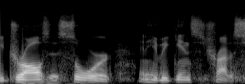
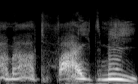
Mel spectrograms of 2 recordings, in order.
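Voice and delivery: shrill, very high, hyped-up, drawn-out screaming; 8 dB louder than usual. Retelling a film soldier yelling at paratroopers from a trench: imitating someone screaming. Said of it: "they can hear this German screaming".

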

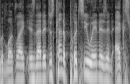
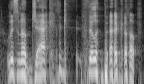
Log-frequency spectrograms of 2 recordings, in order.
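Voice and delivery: very slow voice, every word drawn out; 3 semitones higher than usual. Acting out a guy at a bodega: Joe Biden impression. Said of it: "that's my Joe Biden impression".

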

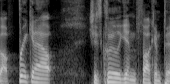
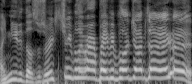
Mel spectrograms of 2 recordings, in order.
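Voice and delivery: put-on angry tone, higher. Retelling a cartoon scene where Rarity finds her gems gone: imitating someone furious. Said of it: "She's just, just pissed".

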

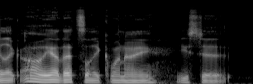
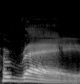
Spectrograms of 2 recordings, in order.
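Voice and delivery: put-on British accent, exclaiming; 2 semitones higher, 4 dB louder than usual. Doing an impression of the British ski guy, imitated British accent. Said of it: "I was trying to do my impression of the British ski guy".

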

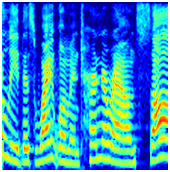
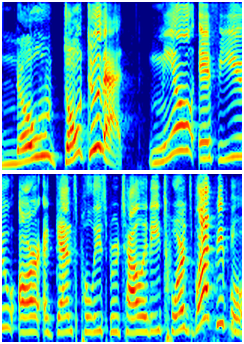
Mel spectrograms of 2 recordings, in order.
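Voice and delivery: loud yelled shout with long drawn-out "no"; 2 semitones higher, 8 dB louder than usual. Speaker retelling what they shouted back at the time, retelling their own shout. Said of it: "I shouted out back".

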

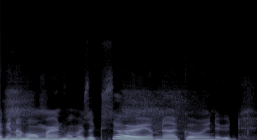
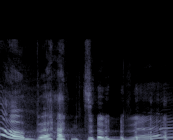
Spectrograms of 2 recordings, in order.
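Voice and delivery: booming, drawn-out, slow and heavy voice; 3 semitones higher, 9 dB louder than usual. Retelling a cartoon scene, calling a praying wife back to bed: imitating Homer Simpson. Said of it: "He goes".

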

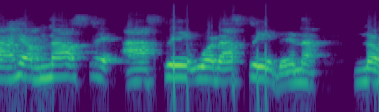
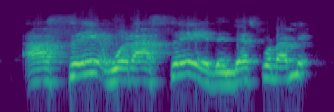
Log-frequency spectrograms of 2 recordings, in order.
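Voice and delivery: normal talking voice

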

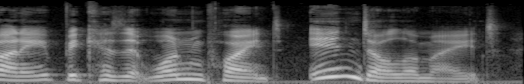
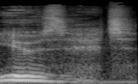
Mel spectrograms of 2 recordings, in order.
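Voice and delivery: put-on whispered voice. Retelling a film scene where Blade whispers to a grieving character: imitating a whispered line. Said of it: "and whispers".

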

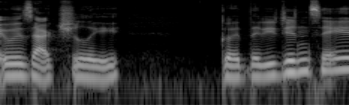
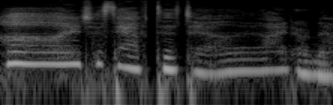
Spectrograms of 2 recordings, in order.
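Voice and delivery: high, teasing, coaxing put-on voice; 7 semitones higher, 7 dB quieter than usual. Retelling how she tricks partners into speaking first, imitating her own put-on coaxing voice. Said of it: "You do that voice?".

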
